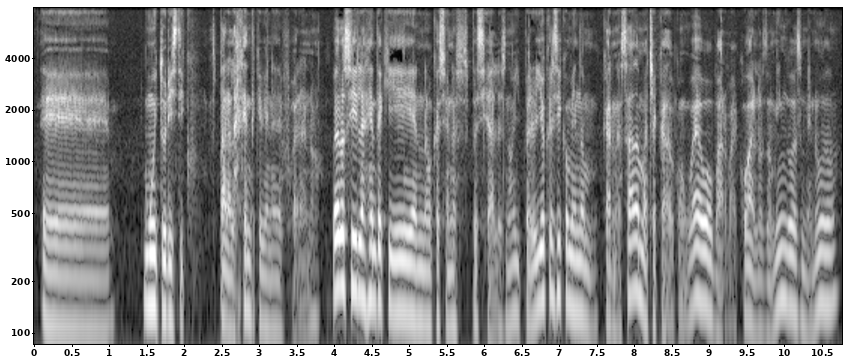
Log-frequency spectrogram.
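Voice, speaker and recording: A man with a light northern Mexican accent, speaking as a podcast guest. He is thoughtful and measured, often hedging his points. His voice is dark and mellow, recorded close and dry. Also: medium pitch, creaky, dry recording. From Mexico, Monterrey area. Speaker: guest, nonprofit outreach manager. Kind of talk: casual interview chat.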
